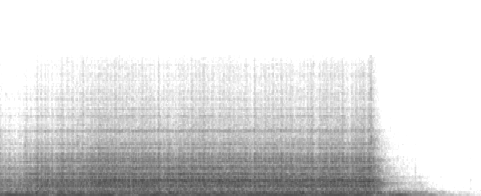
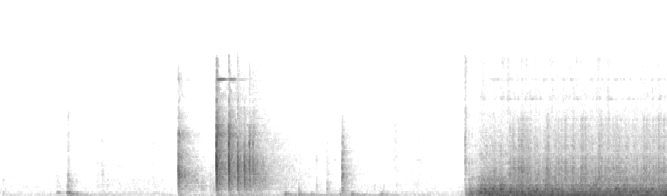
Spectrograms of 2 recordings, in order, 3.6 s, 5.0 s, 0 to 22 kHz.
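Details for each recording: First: Parkside PTBM 500 E5 bench drill press (2019), first run straight out of the box without adjustment: loud, rough motor hum with buzzing drone and clatter; slack drive belt, fixed by tensioning the motor with its lever. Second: Lidl Parkside PTBM 500 E5 bench drill press (2019). After adjusting the vibrating top section with an Allen key, the motor spins up to a steady, even hum with the vibration and rattle nearly gone. Normal running.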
